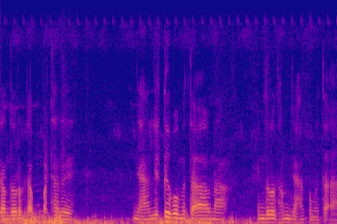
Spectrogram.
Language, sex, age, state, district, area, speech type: Santali, male, 45-60, Odisha, Mayurbhanj, rural, spontaneous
